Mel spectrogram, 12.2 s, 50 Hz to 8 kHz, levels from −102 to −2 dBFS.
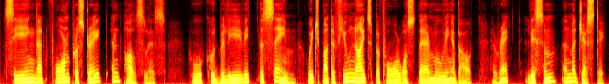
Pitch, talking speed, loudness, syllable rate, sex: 115 Hz, 130 wpm, -19 LUFS, 4.1 syllables/s, male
